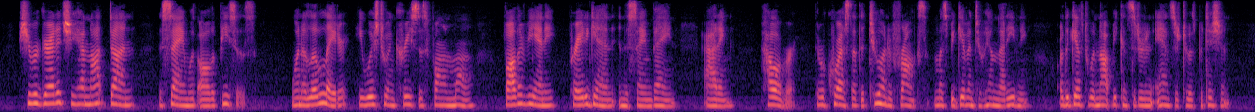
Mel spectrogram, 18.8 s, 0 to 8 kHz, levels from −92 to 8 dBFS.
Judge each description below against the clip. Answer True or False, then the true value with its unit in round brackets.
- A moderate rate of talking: True (180 wpm)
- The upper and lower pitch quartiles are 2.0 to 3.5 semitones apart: True (2.4 semitones)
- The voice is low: False (190 Hz)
